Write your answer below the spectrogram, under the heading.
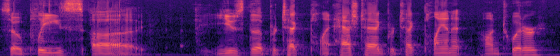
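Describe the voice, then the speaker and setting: A man with a very low voice chairs a morning working session in a conference room. He talks into a room microphone in a halting way, full of ums and restarts. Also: steady tone. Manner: halting, many fillers and restarts. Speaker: workshop co-chair and moderator. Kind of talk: opening remarks at a technical meeting.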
